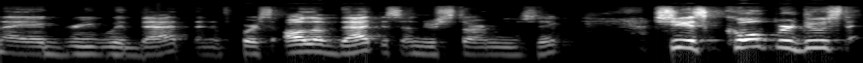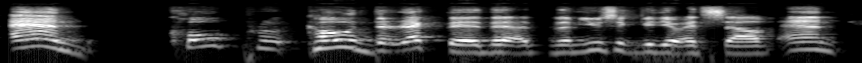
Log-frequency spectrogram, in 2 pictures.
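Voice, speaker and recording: A man with a high, fairly bright voice hosts a live-streamed media announcement for a launch. He's upbeat and chatty, switching between English and Tagalog and using lots of fillers.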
